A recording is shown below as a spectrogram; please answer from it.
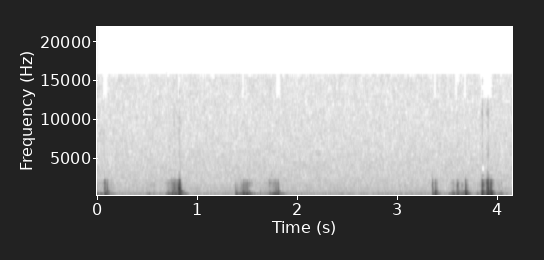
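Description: Metal tweezer tips scratch the right side of a round, hollow steel wire-mesh microphone grille in nine short bursts. The scrapes sound low, muffled and rumbling, with almost no high end and no ringing, separated by near silence.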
